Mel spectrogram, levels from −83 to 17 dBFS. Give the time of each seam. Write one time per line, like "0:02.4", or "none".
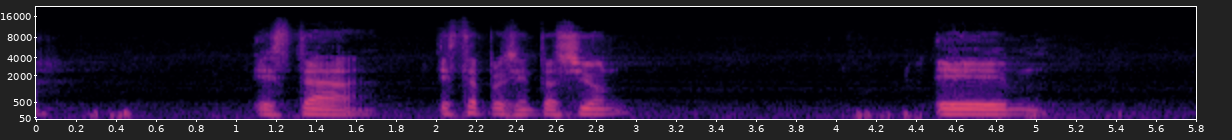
0:01.1
0:01.9
0:04.4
